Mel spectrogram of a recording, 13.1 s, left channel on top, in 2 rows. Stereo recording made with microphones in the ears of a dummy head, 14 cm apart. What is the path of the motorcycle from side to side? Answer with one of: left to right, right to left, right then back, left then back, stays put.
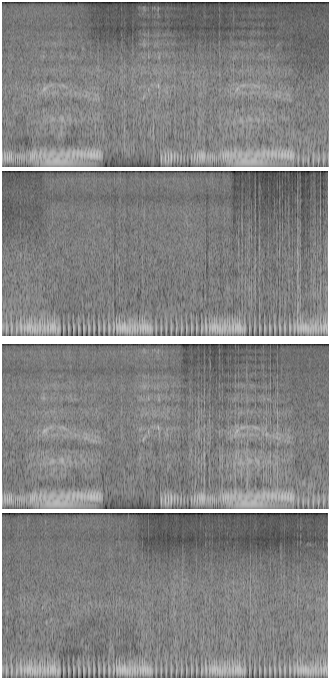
stays put.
